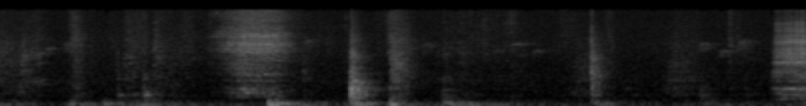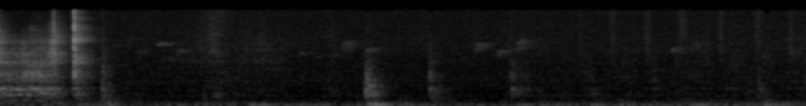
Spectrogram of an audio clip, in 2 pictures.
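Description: A hand tool scrapes across a round piece of wood.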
